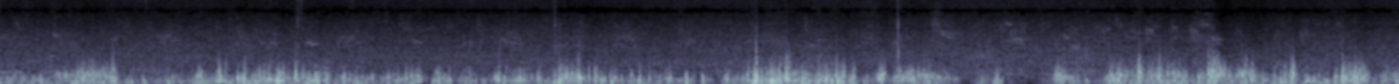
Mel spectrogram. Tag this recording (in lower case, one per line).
outside, rural or natural
animal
